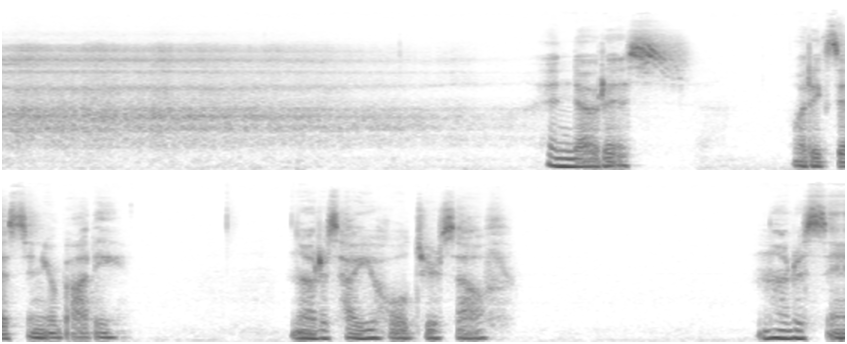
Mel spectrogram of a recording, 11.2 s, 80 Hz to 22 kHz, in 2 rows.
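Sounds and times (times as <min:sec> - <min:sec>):
deep exhale through an open mouth: 0:00.0 - 0:03.4
speech: 0:03.6 - 0:04.5, 0:05.3 - 0:06.5, 0:07.6 - 0:09.1, 0:10.7 - 0:11.2.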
